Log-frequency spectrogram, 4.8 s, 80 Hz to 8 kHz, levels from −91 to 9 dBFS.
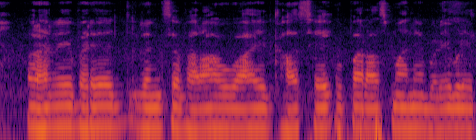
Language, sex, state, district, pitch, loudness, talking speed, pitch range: Hindi, male, Uttar Pradesh, Ghazipur, 115 Hz, -33 LUFS, 200 wpm, 115-120 Hz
